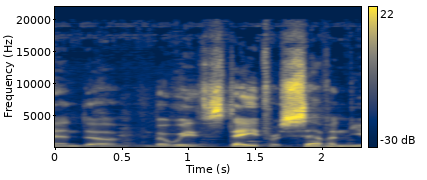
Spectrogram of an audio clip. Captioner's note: audience laughs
